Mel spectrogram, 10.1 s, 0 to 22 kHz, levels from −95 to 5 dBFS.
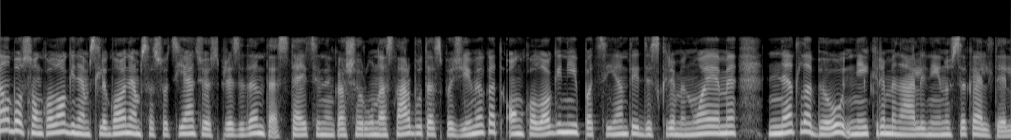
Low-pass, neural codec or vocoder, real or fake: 7.2 kHz; none; real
